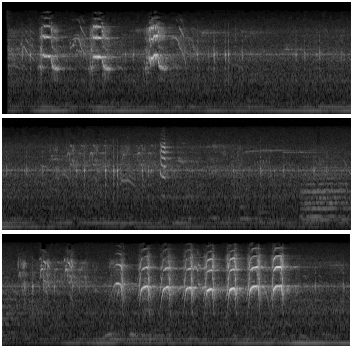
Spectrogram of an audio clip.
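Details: A common myna gives sharp, high chirps and whistles, with a quick run of about eight rising notes near the end. A steady low hum runs beneath.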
